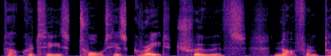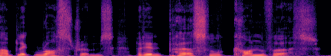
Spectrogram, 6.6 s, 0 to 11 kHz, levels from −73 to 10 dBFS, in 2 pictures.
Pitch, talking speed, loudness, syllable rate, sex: 145 Hz, 120 wpm, -20 LUFS, 3.6 syllables/s, male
